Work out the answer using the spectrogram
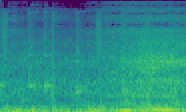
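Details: Honda CR-V with VSA, brake and check engine lights, possibly from a misfire linked to the VTEC solenoid, after clearing codes: engine picks up cleanly on each blip with no stumble or miss.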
